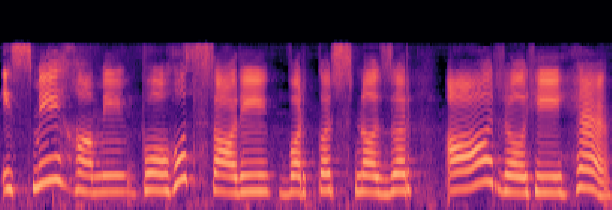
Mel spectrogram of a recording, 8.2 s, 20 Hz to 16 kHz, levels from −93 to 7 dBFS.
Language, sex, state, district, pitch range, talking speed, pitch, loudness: Hindi, male, Punjab, Fazilka, 255-300 Hz, 65 wpm, 270 Hz, -15 LUFS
